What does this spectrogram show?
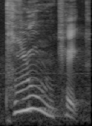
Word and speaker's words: plum cake: And today we're going to make something called plume cake. That's how it's pronounced in Italian.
